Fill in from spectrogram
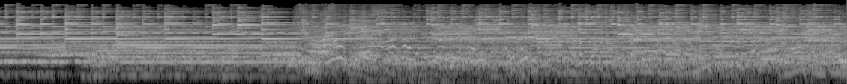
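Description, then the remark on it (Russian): Church bells ring out a festive Easter peal as a religious procession returns to the church, overlapping strikes clanging loudly and continuously, with a crowd murmuring beneath the ringing in the second half. “Богомольцев встречали пасхальным перезвоном.”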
